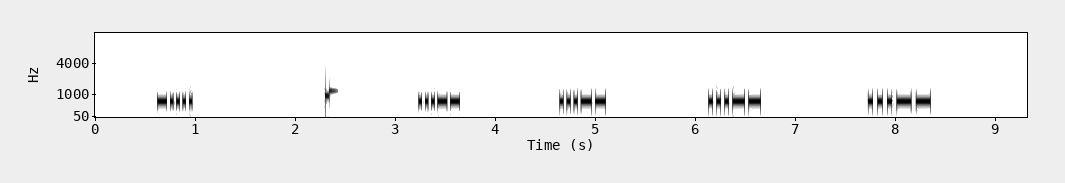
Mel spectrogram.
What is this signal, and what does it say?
Morse code, heard as a keyed tone, about 33 wpm, spaced as for 8 wpm, 700 Hz. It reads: 6 3333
